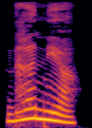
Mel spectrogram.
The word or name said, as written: ಧನಾಯೆ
